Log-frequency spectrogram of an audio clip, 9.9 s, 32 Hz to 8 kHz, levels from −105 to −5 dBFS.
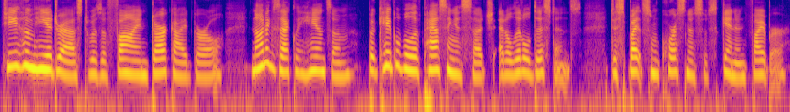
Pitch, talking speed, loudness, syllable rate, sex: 220 Hz, 180 wpm, -19 LUFS, 5.3 syllables/s, female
